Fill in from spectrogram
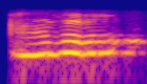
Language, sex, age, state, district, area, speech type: Tamil, female, 18-30, Tamil Nadu, Salem, rural, conversation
